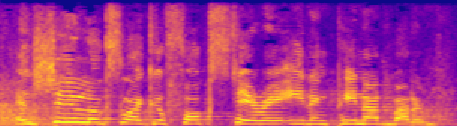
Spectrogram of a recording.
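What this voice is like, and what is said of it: Slightly Australian-tinged accent. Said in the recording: “I don't know if you recognize the accent there. There was a little bit of ... Australian”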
